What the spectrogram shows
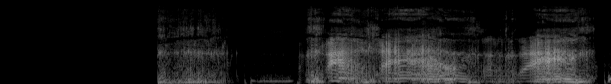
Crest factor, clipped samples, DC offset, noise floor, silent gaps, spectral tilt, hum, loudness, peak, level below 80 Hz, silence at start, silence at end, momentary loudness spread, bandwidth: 24 dB; under 0.1%; under 0.1%; under -90 dBFS; none; -4 dB/octave; none; -33 LUFS; -12 dBFS; -60 dBFS; 1.55 s; 0 s; 16 LU; 16.5 kHz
